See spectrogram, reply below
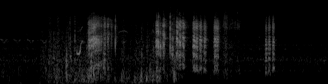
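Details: White-browed woodswallow recorded in Victoria, Australia, in November 2014, giving loud, harsh, scratchy notes in uneven bursts, several grouped close together, then a final short double note.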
